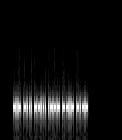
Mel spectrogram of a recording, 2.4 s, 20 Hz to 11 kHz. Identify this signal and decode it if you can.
Morse code, heard as a keyed tone, about 71 wpm, 700 Hz. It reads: KB7JQY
